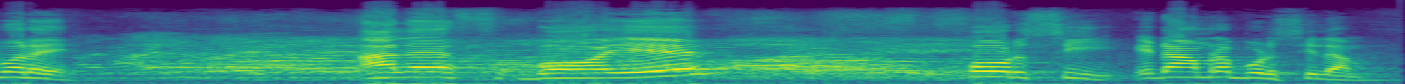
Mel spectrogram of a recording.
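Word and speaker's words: الف: দেখেন প্রথমে আমরা বলি আলিফ, হরফটা আছে আলিফ, যেটাকে আমরা ফার্সিতে আলেফ বলতাম, আলেফ ফার্সিতে আলেফ আর উর্দুতে আলিফ।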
